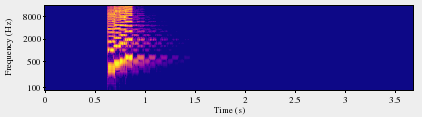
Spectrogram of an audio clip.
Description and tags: A success sound made by FLStudio with no reverb. Can be used for a computer sound when you do something right or ortherstuff like that.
